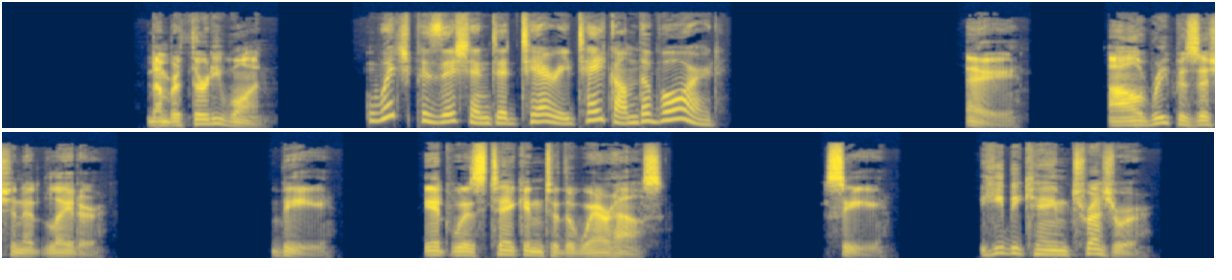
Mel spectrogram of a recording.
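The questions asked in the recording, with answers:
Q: Which position did Terry take on the board?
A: C: He became treasurer.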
